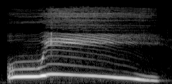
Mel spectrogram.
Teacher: And they transition from oo back to E to say wee.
